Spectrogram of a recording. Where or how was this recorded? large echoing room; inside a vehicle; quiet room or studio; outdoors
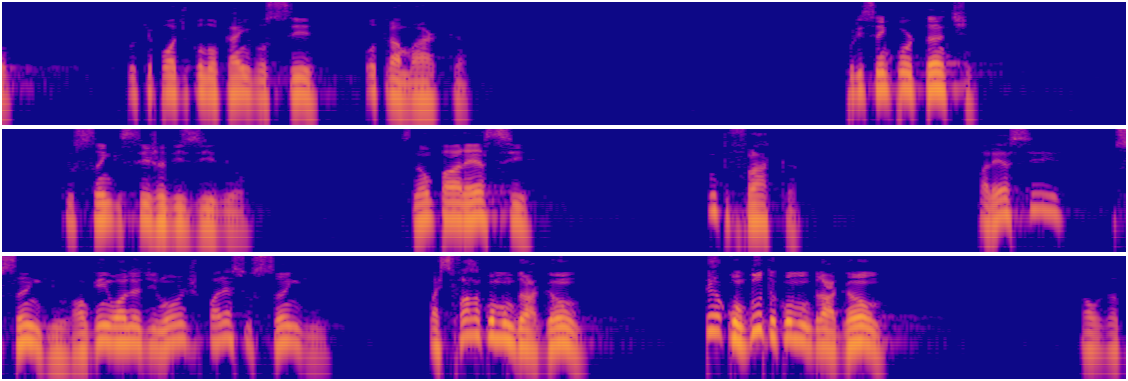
large echoing room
